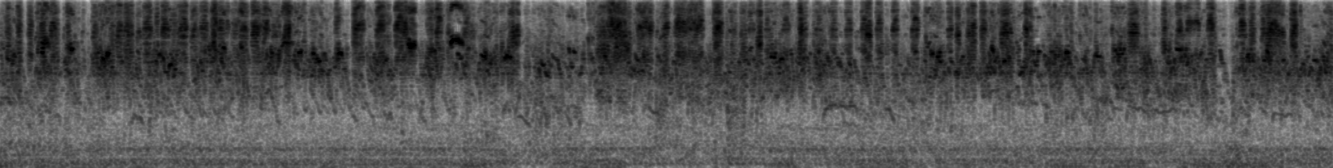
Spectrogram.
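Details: Budgie colony in an aviary with continuous chattering song, scratchy warbles and rapid chirps from many birds, the chorus swelling and easing but never stopping.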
